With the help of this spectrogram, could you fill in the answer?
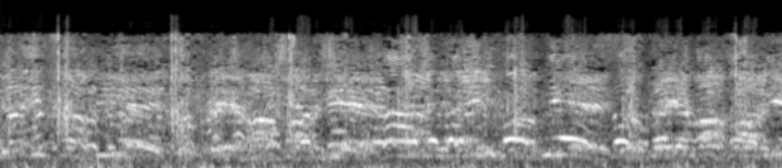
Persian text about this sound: و صدای بازنشستگان شرکت مخابرات در اهواز.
